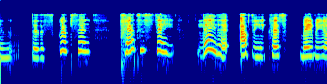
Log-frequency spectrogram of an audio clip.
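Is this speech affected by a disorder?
Yes: cerebral palsy.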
